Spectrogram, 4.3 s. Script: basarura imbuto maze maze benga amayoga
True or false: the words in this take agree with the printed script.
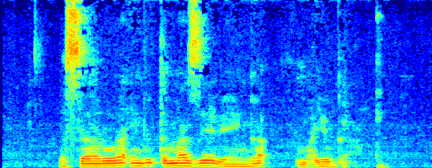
false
